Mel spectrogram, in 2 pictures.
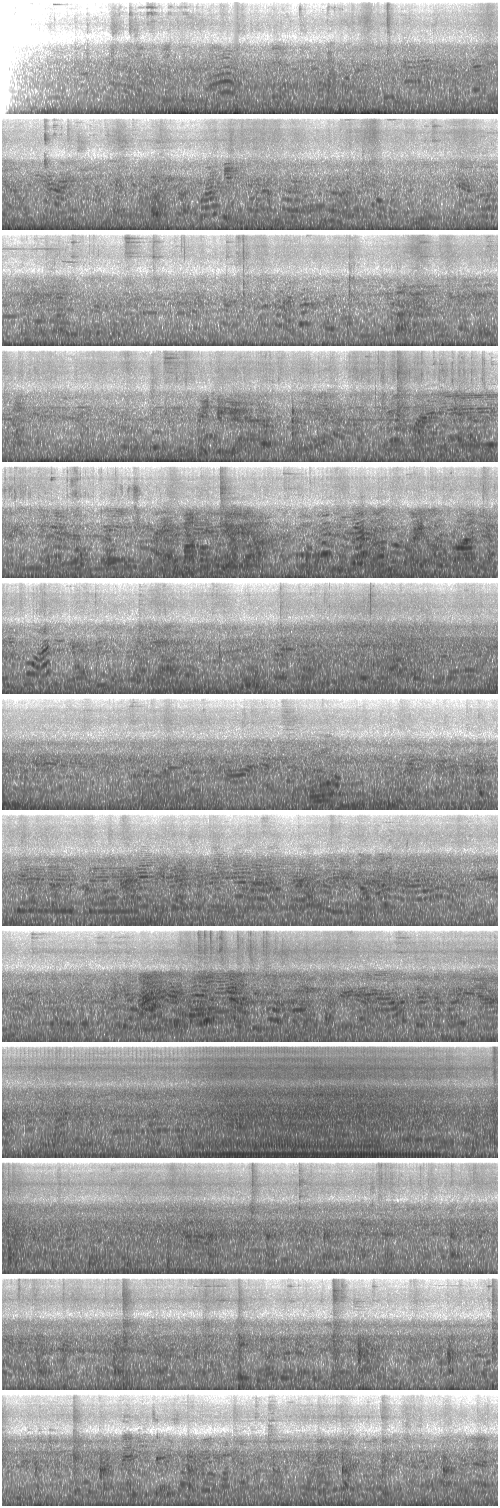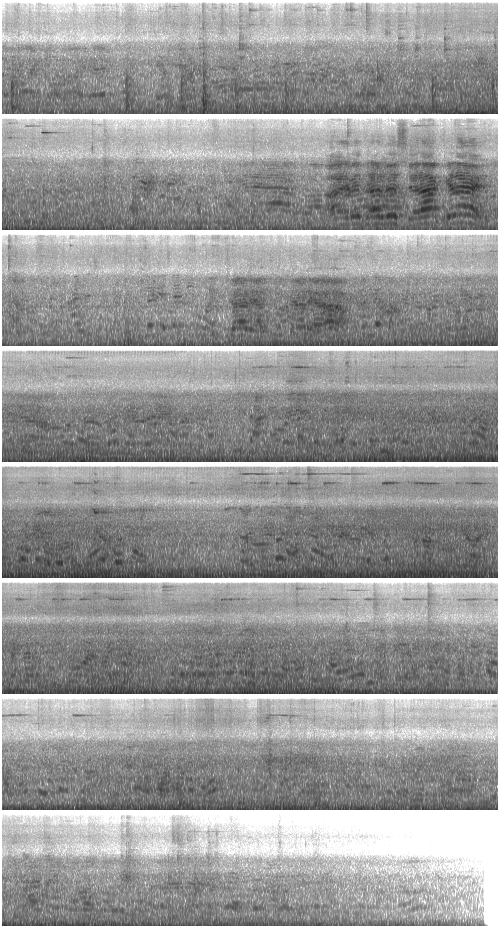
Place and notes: Daren Rd., Yancheng Dist. - Traditional Market
Walking through the Traditional Market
